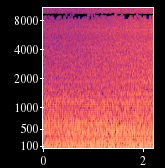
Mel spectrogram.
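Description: Steady background hum with a low rumble, even throughout, with no distinct clicks or knocks.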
